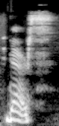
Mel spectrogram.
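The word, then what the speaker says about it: درس: This word consists of three consonants, dal, ra, sin, and only the first consonant is moved, which means it has a haraka, here fatha, so it is pronounced as only one syllable, dars.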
